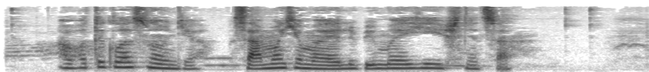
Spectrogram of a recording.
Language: Russian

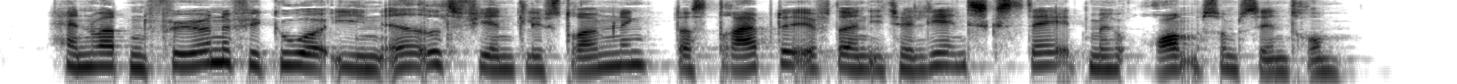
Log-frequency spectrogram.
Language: Danish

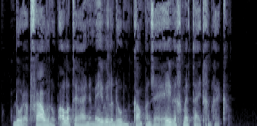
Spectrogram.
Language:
Dutch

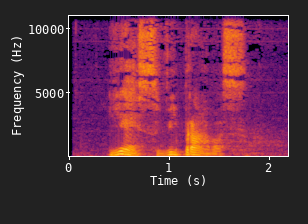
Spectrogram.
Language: Esperanto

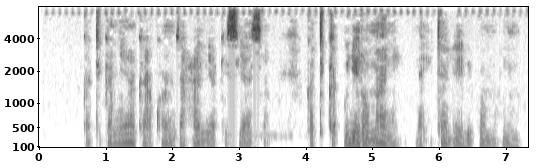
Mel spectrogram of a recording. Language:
Swahili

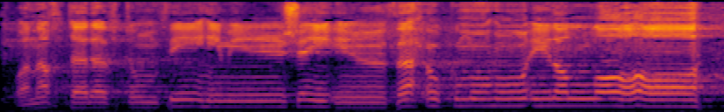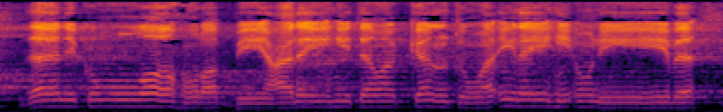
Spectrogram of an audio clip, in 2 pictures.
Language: Arabic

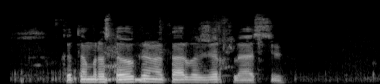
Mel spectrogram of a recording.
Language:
Pashto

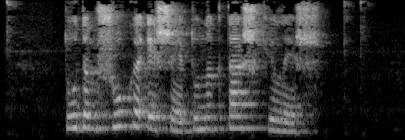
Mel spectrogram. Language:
Mari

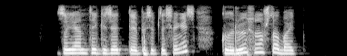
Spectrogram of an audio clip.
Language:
Kyrgyz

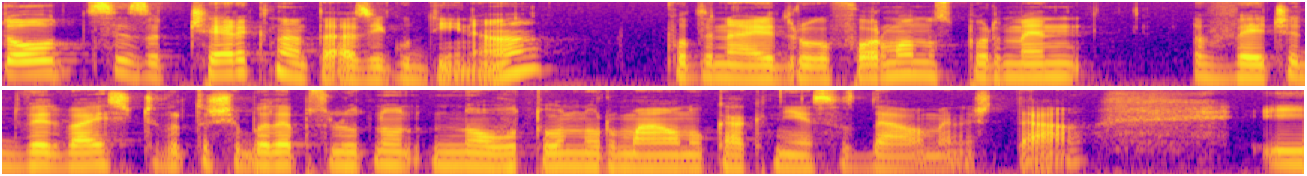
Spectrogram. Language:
Bulgarian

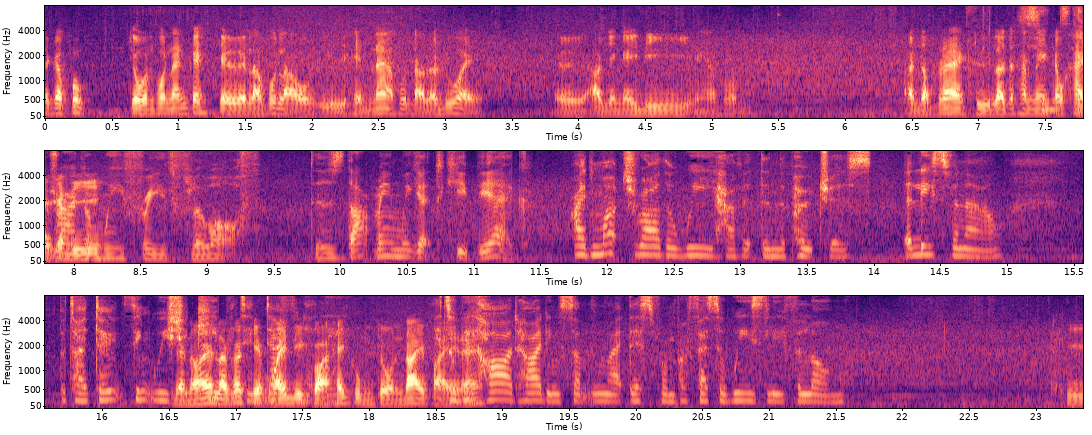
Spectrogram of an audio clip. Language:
Thai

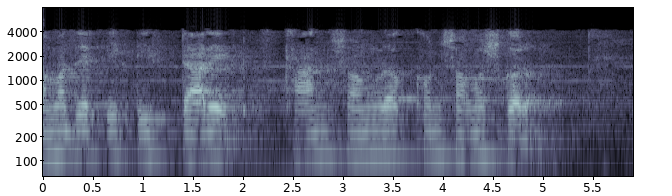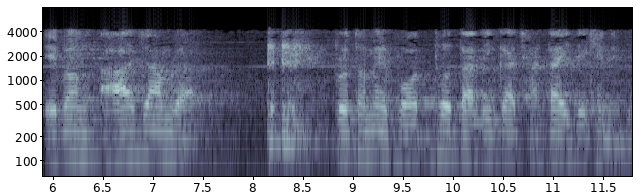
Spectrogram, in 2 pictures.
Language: Bangla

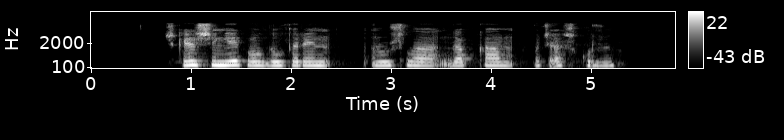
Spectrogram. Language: Mari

